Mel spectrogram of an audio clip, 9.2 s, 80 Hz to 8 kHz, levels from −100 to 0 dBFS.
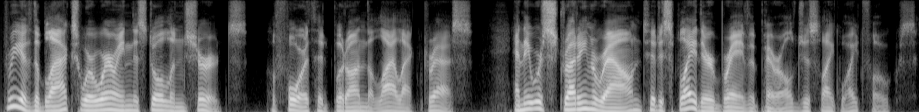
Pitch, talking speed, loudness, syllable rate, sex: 115 Hz, 200 wpm, -20 LUFS, 5.0 syllables/s, male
